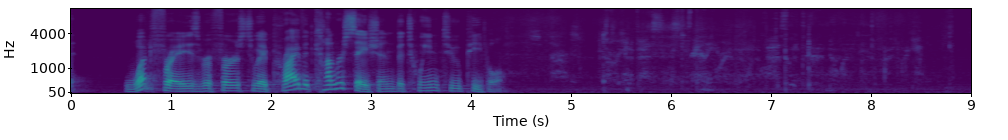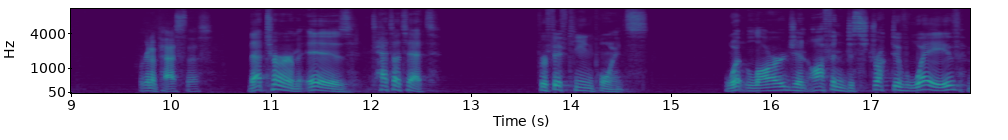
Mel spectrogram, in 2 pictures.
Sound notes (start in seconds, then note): 5.2 whispers; 7.7 team whispering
